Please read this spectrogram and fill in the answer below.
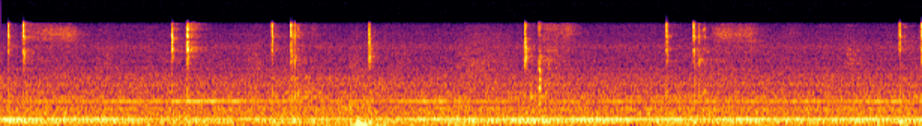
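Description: Computer mouse buttons clicking a dozen or so times at irregular intervals, several clicks in quick pairs, over a steady low electrical hum.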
